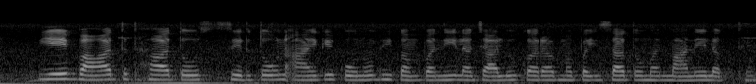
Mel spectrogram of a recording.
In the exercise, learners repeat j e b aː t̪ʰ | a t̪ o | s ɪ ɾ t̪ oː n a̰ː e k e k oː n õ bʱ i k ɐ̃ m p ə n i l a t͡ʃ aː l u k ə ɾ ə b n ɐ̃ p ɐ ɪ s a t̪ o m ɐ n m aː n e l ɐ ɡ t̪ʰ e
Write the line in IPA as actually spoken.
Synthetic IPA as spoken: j e b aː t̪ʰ | a t̪ o | s ɪ ɾ t̪ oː n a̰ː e k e k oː n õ bʱ i k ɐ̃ m p ə n i l a t͡ʃ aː l u k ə ɾ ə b m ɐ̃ p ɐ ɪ s a t̪ o m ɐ n m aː n e l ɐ ɡ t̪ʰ e

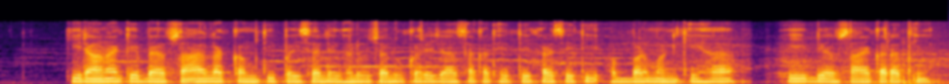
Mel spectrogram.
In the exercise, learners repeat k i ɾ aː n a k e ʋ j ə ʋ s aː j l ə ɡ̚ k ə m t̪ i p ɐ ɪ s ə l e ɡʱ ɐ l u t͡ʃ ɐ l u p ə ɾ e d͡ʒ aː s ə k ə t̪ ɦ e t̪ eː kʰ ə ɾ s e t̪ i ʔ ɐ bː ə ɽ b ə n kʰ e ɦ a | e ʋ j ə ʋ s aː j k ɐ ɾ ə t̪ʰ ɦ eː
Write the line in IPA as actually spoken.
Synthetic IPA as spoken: k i ɾ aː n a k e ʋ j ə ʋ s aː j l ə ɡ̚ k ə m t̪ i p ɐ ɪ s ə l e ɡʱ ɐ l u t͡ʃ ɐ l u k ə ɾ e d͡ʒ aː s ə k ə t̪ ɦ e t̪ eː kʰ ə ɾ s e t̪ i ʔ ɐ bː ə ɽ m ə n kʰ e ɦ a | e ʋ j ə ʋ s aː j k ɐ ɾ ə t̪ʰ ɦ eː

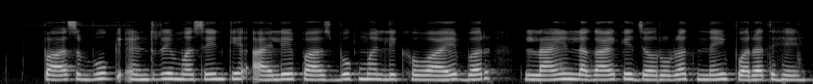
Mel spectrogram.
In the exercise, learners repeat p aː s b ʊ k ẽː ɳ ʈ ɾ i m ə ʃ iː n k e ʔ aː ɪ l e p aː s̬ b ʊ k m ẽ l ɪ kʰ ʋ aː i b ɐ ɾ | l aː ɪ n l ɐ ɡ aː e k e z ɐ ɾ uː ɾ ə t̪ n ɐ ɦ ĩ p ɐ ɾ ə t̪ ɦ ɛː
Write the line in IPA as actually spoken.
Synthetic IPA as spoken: p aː s b ʊ k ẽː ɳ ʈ ɾ i m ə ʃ iː n k e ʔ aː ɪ l e p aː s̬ b ʊ k m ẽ l ɪ kʰ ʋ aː e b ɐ ɾ | l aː ɪ n l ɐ ɡ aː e k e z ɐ ɾ uː ɾ ə t̪ n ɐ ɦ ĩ p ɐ ɾ ə t̪ ɦ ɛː

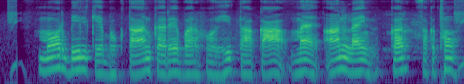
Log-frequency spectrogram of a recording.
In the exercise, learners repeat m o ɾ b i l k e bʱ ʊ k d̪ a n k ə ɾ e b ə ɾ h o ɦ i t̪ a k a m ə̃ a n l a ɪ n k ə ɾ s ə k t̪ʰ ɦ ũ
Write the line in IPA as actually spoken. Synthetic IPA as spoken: m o ɾ b i l k e bʱ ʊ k t̪ a n k ə ɾ e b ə ɾ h o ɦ i t̪ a k a m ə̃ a n l a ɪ n k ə ɾ s ə k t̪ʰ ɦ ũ

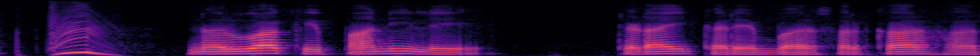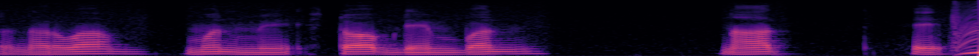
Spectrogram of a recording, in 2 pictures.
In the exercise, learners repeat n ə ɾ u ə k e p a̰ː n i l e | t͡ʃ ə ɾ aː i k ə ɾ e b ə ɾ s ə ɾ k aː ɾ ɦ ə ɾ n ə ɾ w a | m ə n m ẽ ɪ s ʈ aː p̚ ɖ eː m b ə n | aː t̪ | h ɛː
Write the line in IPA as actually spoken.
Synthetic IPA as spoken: n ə ɾ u a k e p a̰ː n i l e | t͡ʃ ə ɽ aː i k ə ɾ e b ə ɾ s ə ɾ k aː ɾ ɦ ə ɾ n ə ɾ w a | m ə n m ẽ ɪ s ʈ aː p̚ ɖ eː m b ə n | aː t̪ | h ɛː

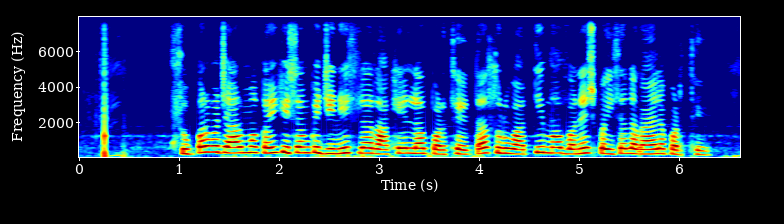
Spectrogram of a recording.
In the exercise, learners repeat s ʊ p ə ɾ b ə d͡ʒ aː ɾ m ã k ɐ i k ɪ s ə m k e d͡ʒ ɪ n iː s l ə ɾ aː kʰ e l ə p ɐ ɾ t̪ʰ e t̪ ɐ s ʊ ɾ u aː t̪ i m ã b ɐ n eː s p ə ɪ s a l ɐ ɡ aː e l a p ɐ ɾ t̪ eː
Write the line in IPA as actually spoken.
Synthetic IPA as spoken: s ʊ p ə ɾ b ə d͡ʒ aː ɾ m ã k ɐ i k ɪ s ə m k e d͡ʒ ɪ n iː s l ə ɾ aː kʰ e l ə p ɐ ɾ t̪ʰ e t̪ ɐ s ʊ ɾ u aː t̪ i m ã b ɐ n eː ʃ p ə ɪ s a l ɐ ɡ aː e l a p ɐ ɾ t̪ʰ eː

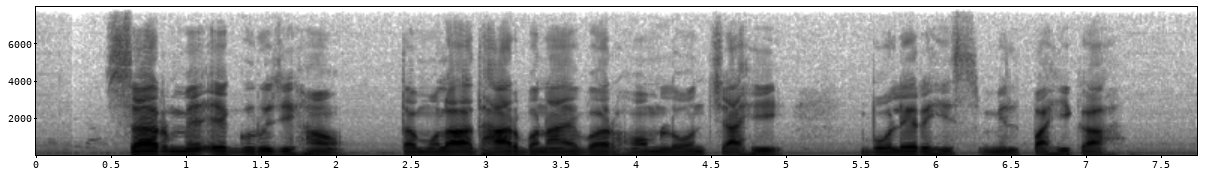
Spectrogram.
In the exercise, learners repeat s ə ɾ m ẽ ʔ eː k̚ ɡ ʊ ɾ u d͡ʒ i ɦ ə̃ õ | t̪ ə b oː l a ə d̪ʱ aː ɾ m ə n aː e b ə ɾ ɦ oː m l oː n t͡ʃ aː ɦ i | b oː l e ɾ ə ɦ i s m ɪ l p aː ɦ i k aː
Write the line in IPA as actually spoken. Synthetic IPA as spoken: s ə ɾ m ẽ ʔ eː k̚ ɡ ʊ ɾ u d͡ʒ i ɦ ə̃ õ | t̪ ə m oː l a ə d̪ʱ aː ɾ b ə n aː e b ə ɾ ɦ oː m l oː n t͡ʃ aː ɦ i | b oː l e ɾ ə ɦ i s m ɪ l p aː ɦ i k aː

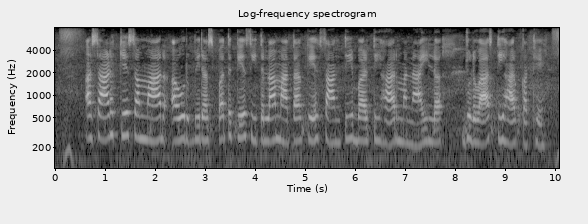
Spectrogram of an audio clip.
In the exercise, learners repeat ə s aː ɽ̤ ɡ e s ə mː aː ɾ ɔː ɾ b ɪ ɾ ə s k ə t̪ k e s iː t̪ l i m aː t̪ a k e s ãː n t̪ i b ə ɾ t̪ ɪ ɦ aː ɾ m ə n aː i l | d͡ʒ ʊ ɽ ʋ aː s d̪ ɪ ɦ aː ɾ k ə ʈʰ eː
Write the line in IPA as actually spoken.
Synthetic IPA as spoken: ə s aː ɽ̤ k e s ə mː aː ɾ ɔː ɾ b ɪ ɾ ə s p ə t̪ k e s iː t̪ l a m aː t̪ a k e s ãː n t̪ i b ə ɾ t̪ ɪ ɦ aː ɾ m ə n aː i l | d͡ʒ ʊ ɽ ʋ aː s t̪ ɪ ɦ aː ɾ k ə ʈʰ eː

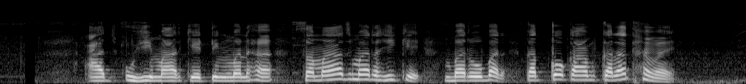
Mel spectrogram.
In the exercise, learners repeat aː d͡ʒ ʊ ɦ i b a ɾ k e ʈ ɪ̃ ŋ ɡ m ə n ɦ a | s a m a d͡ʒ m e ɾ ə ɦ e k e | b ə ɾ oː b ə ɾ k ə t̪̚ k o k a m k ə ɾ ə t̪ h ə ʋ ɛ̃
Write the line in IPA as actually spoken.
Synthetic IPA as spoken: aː d͡ʒ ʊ ɦ i m a ɾ k e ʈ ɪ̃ ŋ ɡ m ə n ɦ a | s ə m a d͡ʒ m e ɾ ə ɦ i k e | b ə ɾ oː b ə ɾ k ə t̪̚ k o k a m k ə ɾ ə t̪ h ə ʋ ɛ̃

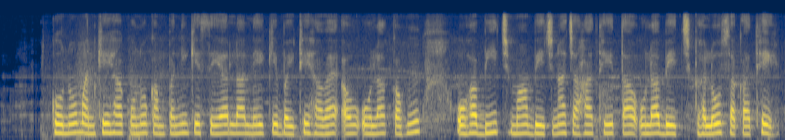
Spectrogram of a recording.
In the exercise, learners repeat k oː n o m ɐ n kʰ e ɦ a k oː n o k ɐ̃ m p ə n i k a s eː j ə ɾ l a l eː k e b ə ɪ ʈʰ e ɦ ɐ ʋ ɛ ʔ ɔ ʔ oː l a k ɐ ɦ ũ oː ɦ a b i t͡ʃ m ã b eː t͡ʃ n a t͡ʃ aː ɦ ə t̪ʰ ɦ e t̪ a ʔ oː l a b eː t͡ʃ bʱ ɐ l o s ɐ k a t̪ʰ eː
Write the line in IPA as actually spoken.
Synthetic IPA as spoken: k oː n o m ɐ n kʰ e ɦ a k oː n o k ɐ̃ m p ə n i k e s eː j ə ɾ l a l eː k e b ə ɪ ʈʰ e ɦ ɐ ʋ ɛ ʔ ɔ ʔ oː l a k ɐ ɦ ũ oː ɦ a b iː t͡ʃ m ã b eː t͡ʃ n a t͡ʃ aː ɦ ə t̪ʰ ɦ e t̪ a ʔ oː l a b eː t͡ʃ ɡʱ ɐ l o s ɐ k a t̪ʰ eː

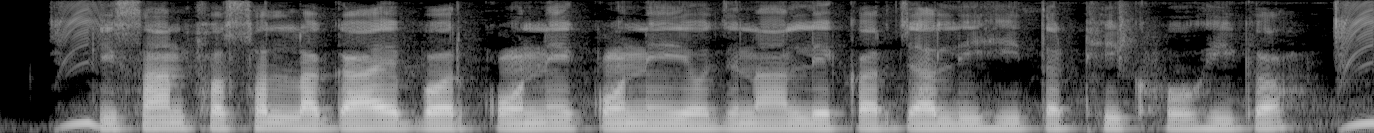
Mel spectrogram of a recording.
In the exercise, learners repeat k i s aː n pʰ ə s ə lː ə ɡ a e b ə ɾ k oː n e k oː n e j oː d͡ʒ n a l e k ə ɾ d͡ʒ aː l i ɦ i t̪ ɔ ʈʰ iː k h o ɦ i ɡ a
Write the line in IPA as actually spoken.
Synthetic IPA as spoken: k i s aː n pʰ ə s ə lː ə ɡ a e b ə ɾ k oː n e k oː n e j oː d͡ʒ n a l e k ə ɾ d͡ʒ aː l i ɦ i t̪ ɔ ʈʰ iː k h o ɦ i ɡ a

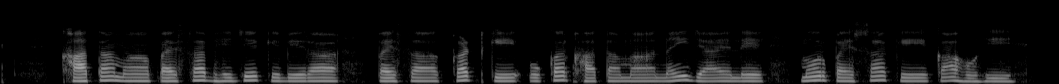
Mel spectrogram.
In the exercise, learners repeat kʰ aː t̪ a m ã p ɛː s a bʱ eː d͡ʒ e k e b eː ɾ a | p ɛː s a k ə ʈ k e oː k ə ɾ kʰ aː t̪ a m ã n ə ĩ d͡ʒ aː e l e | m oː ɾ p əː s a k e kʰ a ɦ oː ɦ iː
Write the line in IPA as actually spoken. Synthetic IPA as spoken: kʰ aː t̪ a m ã p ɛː s a bʱ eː d͡ʒ e k e b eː ɾ a | p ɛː s a k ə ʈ k e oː k ə ɾ kʰ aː t̪ a m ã n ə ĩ d͡ʒ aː e l e | m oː ɾ p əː s a k e k a ɦ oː ɦ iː

